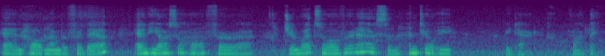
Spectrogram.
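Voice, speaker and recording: A woman speaks at a fairly slow pace with an American accent, her medium-pitched voice dark, mellow and somewhat breathy. Her pitch varies in an ordinary way. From western Maryland, small mining town. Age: 80s+. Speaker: local resident sharing town history. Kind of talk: oral history interview. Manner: conversational, slightly halting.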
